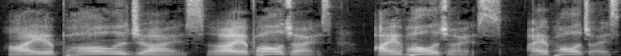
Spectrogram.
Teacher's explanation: syllable the third syllable is the most stressed i apologize but the intonation is smooth we don't have skips it scoops up the voice scoops up and then it comes back down i apologize i apologize i apologize i apologize linked together smoothly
